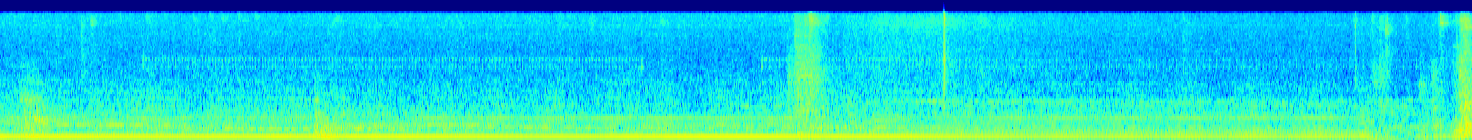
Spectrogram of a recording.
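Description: An elevator car hums steadily as it travels, then goes quiet as it stops.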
